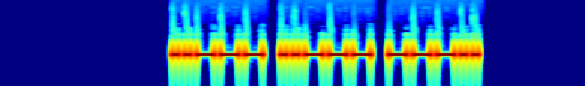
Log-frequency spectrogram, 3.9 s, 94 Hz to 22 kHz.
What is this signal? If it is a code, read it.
Morse code, heard as a keyed tone, about 30 wpm, 700 Hz. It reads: 228
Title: Numbers - 3-Digit 30wpm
